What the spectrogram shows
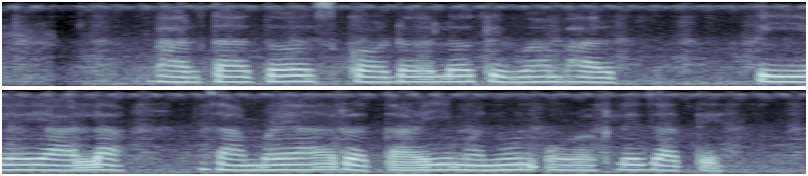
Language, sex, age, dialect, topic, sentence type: Marathi, female, 31-35, Varhadi, agriculture, statement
